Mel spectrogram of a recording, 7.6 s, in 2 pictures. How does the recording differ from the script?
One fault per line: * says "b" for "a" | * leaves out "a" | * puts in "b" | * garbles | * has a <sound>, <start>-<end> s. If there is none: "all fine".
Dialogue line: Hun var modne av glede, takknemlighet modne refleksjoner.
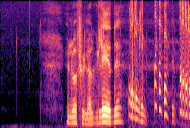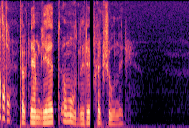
* says "full" for "modne"
* has a chirp, 2.6-4.1 s
* puts in "og"
* has a dropout, 5.6-5.7 s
